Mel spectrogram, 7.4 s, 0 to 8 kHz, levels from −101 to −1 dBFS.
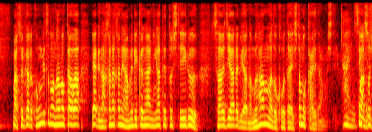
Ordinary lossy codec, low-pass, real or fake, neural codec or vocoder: none; 7.2 kHz; fake; vocoder, 44.1 kHz, 128 mel bands, Pupu-Vocoder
